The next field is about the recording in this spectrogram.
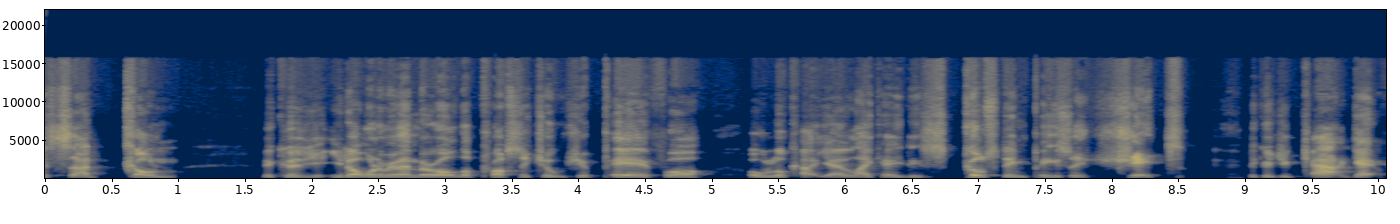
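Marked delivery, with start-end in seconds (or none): none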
